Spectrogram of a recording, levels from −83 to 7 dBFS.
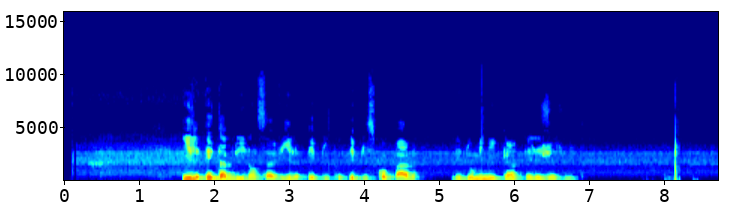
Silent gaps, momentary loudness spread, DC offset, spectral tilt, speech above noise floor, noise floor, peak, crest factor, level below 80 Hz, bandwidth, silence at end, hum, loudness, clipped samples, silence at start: none; 18 LU; under 0.1%; -7 dB/octave; 34 dB; -57 dBFS; -2 dBFS; 22 dB; -76 dBFS; 8.6 kHz; 0.55 s; none; -24 LUFS; under 0.1%; 0.45 s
